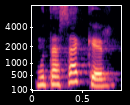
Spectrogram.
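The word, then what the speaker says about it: متشكر: you want to thank someone more casually say mutasakir if you're a man and with a shakira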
